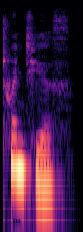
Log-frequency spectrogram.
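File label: "twentieth", English, British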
